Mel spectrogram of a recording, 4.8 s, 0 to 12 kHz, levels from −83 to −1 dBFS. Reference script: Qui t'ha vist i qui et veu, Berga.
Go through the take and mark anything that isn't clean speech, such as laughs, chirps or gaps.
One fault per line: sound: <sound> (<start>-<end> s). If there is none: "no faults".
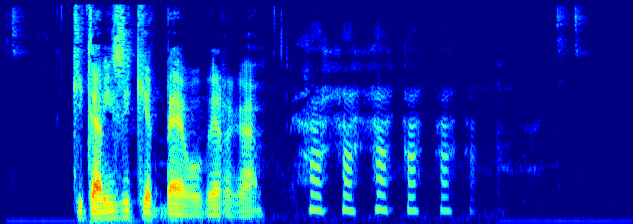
sound: laugh (2.0-3.6 s)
